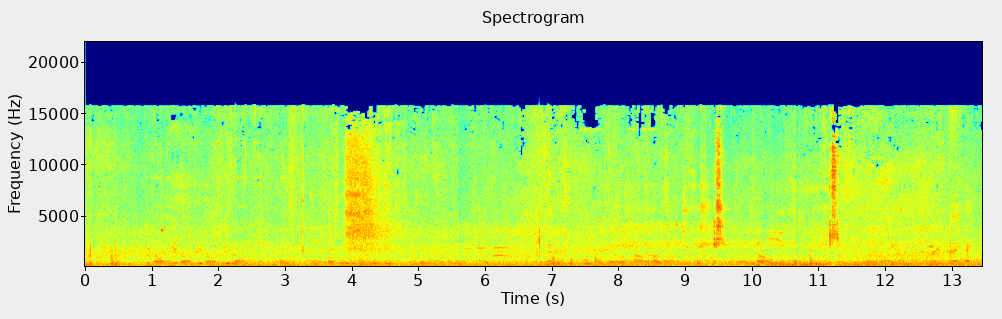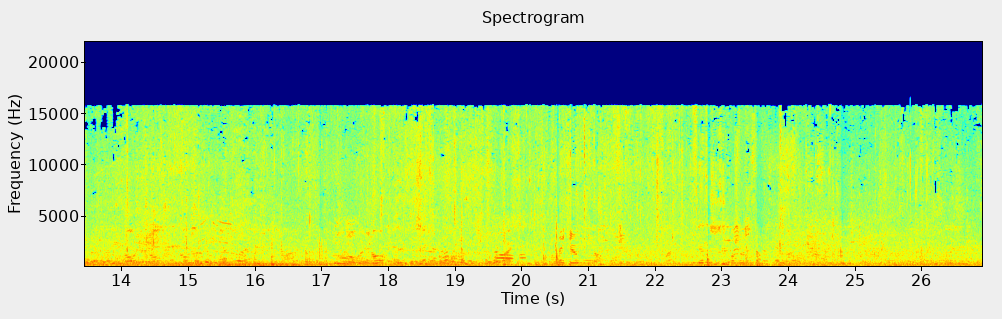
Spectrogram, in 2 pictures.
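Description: A crowd of men and women chatter nearby outdoors.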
